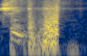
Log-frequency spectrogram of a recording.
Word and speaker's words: chi: A chi, notice it is pronounced ch, not x. It's not pronounced like k, x. I mean, there's already an x, xi, in the Greek alphabet. It's pronounced chi.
